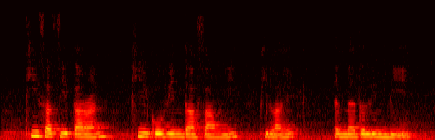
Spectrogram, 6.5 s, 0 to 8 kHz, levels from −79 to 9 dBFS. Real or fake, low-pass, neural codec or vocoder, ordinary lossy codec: real; 7.2 kHz; none; none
